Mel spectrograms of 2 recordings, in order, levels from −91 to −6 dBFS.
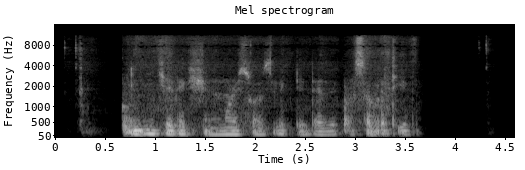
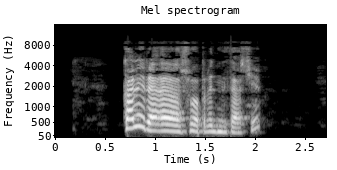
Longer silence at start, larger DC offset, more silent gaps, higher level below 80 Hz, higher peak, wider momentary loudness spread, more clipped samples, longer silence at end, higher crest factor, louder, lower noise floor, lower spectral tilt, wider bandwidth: second, 0.25 s vs 0.7 s; neither; neither; about the same, -66 dBFS vs -66 dBFS; second, -20 dBFS vs 0 dBFS; first, 19 LU vs 13 LU; neither; first, 0.95 s vs 0.65 s; about the same, 20 dB vs 20 dB; second, -38 LUFS vs -17 LUFS; first, under -90 dBFS vs -77 dBFS; about the same, -5 dB/octave vs -5.5 dB/octave; first, 11.5 kHz vs 9.2 kHz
